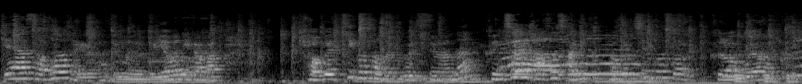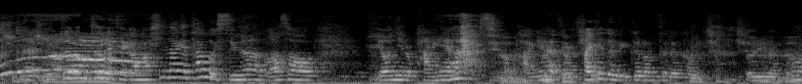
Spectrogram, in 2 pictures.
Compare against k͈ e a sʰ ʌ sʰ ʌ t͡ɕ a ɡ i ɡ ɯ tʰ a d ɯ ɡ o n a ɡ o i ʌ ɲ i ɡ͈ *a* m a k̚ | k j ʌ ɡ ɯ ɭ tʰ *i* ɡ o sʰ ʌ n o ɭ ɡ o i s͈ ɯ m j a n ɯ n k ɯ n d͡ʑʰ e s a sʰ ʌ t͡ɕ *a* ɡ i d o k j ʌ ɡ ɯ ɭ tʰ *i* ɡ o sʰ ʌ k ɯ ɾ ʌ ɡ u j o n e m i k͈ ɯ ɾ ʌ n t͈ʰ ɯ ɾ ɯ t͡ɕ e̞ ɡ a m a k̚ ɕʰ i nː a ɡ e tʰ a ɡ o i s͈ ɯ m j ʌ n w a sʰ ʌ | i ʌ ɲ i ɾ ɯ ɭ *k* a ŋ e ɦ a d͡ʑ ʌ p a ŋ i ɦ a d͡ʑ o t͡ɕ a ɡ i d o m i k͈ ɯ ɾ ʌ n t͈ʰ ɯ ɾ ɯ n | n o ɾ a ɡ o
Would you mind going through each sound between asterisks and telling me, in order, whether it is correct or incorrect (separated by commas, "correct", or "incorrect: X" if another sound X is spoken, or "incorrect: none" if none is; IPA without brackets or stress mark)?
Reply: correct, correct, correct, correct, incorrect: p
